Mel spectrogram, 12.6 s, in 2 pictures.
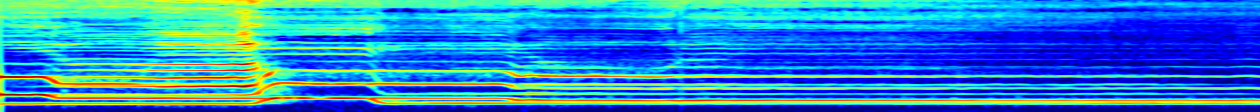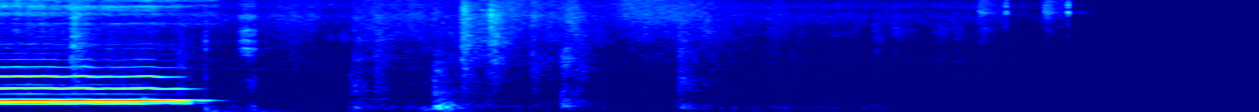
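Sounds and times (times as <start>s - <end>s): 
person yodelling: 0.0s - 7.3s.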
